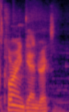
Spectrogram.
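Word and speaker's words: Quariongandrax: A lot of people couldn't pronounce that. It was Corian Gandrax.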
